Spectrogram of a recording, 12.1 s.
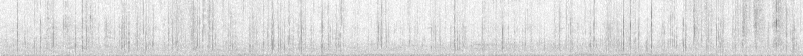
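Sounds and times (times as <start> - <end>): raindrops clicking: 0.0 - 12.0
steady low rumble of rain: 0.0 - 12.0.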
